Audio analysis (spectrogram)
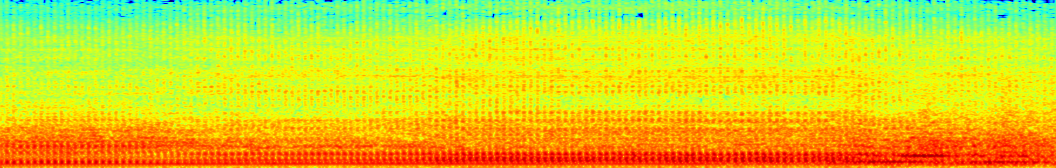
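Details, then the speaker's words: Used Yamaha Jupiter Z in poor condition; loud fast chatter about four beats a second over single-cylinder idle with sharp puffing from exhaust; suspected head/valve cover (cam, rocker) problem plus exhaust leak, clutch fault also suspected, piston to be replaced. "terus dari suaranya tadi kemungkinan besar itu ada masalah sedikit di bagian head atau di bagian deksel ya itu biasanya kalau Jupiter ini"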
